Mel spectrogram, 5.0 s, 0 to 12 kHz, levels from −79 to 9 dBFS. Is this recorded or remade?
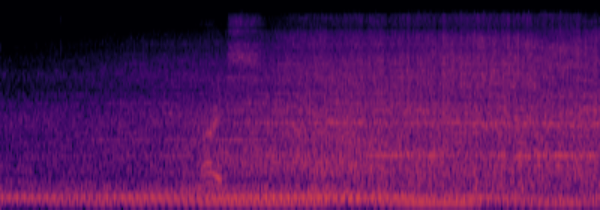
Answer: recorded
